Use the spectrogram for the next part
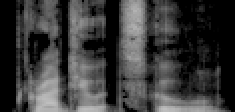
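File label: "graduate school", English, British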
